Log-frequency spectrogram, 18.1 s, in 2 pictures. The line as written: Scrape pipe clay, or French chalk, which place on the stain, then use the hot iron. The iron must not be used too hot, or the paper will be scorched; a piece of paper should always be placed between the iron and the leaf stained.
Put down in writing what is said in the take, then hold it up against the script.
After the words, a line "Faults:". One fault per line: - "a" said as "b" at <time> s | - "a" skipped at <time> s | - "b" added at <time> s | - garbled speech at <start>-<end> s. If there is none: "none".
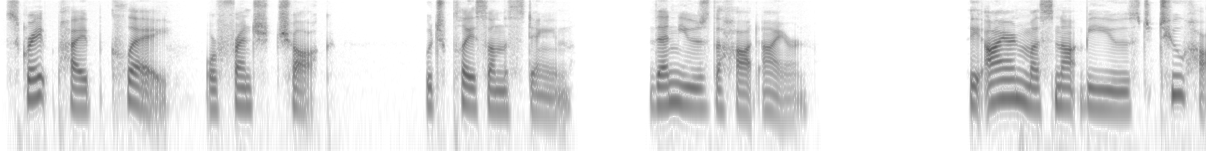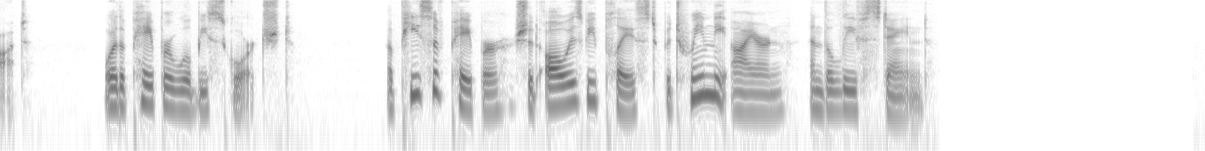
Scrape pipe clay, or French chalk, which place on the stain, then use the hot iron. The iron must not be used too hot, or the paper will be scorched; a piece of paper should always be placed between the iron and the leaf stained.
Faults:
none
